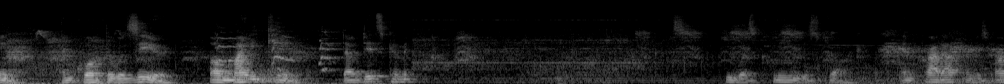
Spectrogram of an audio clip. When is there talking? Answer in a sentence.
You can hear the talking from 0.0 to 4.1 s and from 6.7 to 10.0 s.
